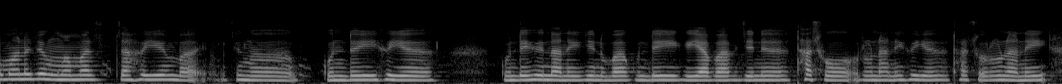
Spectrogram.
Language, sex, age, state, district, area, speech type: Bodo, female, 45-60, Assam, Kokrajhar, rural, spontaneous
